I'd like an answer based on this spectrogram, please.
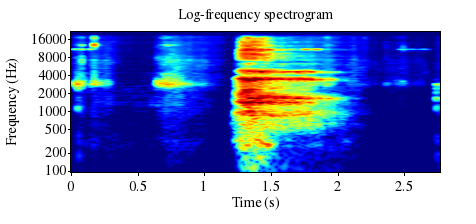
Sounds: Sigh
